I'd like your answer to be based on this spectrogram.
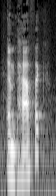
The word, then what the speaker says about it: empathic: I always thought it was empathetic, but it's spelled E-M-P-A-T-H-I-C. – Empathic? – Empathic, you got it.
